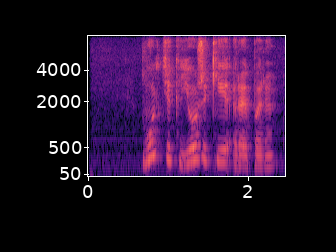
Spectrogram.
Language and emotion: Russian, neutral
